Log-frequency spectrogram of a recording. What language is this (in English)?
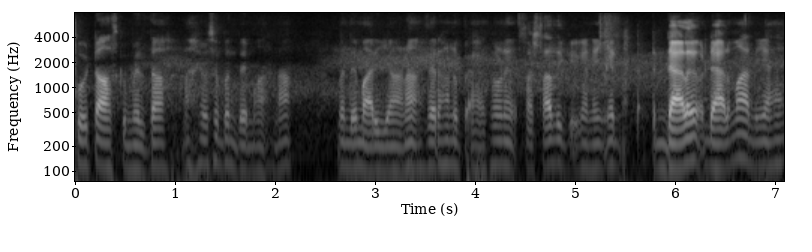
Dogri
